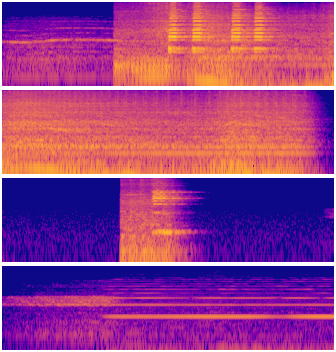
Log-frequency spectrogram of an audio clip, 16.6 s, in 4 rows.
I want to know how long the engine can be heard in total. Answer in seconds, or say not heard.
6 s.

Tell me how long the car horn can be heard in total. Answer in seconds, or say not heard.
3 s.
